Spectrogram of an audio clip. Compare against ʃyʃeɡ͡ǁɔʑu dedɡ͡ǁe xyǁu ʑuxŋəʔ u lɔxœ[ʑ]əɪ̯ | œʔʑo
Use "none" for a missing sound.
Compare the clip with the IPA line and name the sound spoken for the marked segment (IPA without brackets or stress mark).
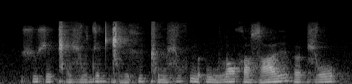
zˤ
